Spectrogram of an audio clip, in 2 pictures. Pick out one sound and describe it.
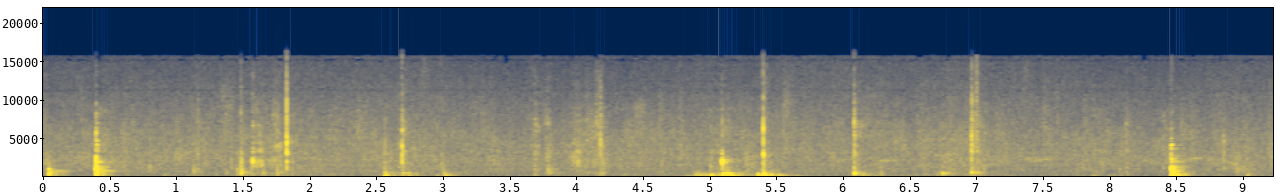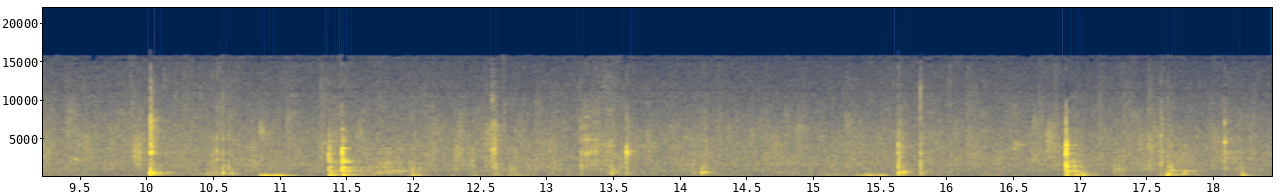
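Metal tongs click and tap against a pan and a glass dish.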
